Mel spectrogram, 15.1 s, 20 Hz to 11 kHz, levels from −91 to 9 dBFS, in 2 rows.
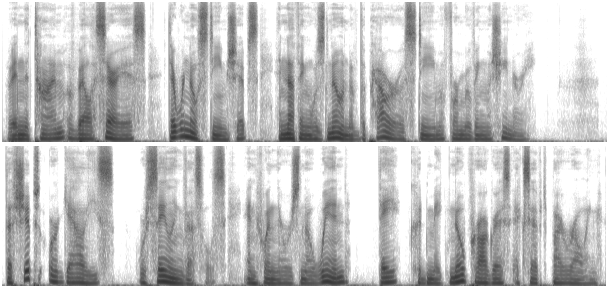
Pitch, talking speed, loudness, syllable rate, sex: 100 Hz, 170 wpm, -21 LUFS, 5.1 syllables/s, male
